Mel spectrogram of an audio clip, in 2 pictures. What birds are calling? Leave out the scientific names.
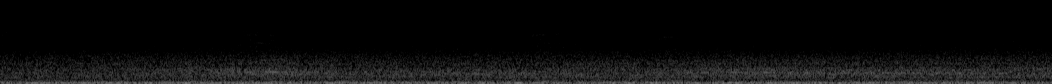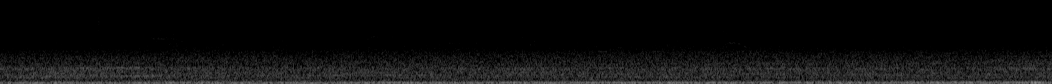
Gray Catbird, Eastern Towhee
